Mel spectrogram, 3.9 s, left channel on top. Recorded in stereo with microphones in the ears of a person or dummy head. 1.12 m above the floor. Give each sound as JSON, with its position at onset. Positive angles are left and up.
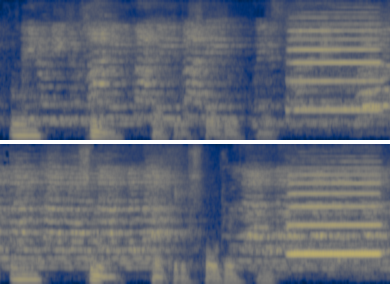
{"t": 0.1, "sound": "a man speaking", "side_deg": -45, "distance_m": 1.3}
{"t": 2.9, "sound": "a trumpet", "side_deg": 10, "distance_m": 0.8}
